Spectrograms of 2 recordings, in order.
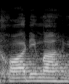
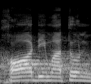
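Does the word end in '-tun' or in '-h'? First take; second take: -h; -tun. First: The word ends softly with an '-h' sound. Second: The word ends with a full '-tun' ending.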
